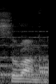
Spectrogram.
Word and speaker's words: Sano: before we get started Mr Sano am I pronouncing your last name correctly because I don't want to be disrespectful yes Sano is correct okay s okay sir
